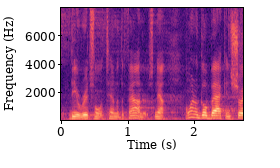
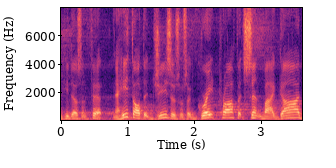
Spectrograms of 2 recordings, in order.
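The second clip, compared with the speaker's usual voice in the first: ordinary talk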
